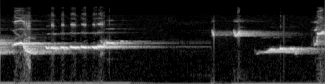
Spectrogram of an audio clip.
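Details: Common hill myna whistling, used as a training recording for other birds: a long, clear, slightly wavering whistle that rises in pitch, then a pause, then a short high whistle and a lower sliding whistle.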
